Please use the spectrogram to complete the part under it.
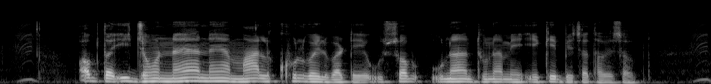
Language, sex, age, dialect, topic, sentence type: Bhojpuri, male, 25-30, Northern, agriculture, statement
